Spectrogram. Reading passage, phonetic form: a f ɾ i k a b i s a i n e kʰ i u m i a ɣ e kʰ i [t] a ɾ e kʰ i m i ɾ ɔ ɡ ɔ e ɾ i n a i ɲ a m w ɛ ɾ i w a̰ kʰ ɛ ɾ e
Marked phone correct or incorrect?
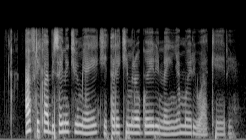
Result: correct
